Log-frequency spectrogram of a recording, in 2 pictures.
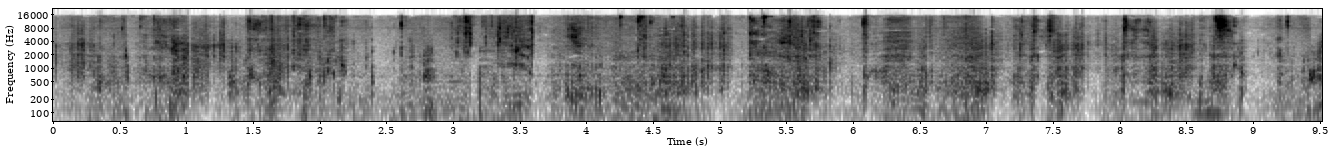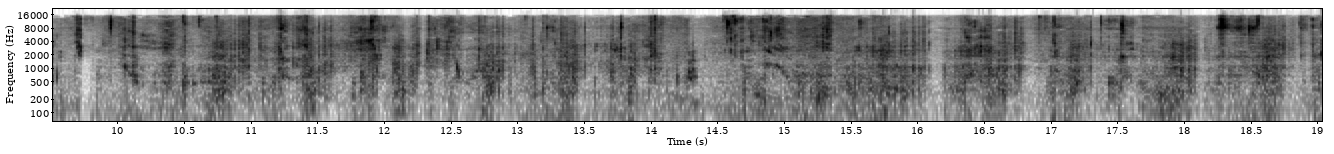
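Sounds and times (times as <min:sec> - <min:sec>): crunching and chewing: 0:00.0 - 0:19.0.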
